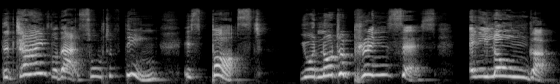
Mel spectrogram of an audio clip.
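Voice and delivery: high, loud, emphatic decree; severe scolding. A narrator's reading. Headmistress strips the pupil of privileges, severely. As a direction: hammer out each new rule. Headmistress lays down new rules.

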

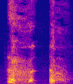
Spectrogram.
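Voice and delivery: dry rasping cough; chesty cough. Real, not acted. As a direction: cough from the tail end of flu. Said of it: "scusate per la tosse".

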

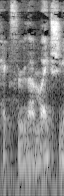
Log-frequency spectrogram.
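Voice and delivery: soft unvoiced whisper. Real, not acted. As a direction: breathe it out as a whisper. Wistful aside about candy molds.

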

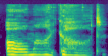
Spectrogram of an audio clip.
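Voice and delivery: slow, breathless whispered disbelief; awed whisper. Retold or imitated. Whispering in shock at her first offer. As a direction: breathe it out in stunned awe.

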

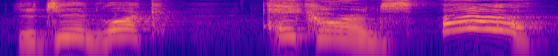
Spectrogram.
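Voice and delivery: high, loud, hammed-up discovery; mock excited shriek. Friend mocking Eugene's silly discovery, exaggerated excited cries. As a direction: squeal it with exaggerated amazement, rising to a cry.

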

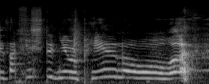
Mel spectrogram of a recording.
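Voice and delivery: high-pitched, drawn-out retold question through laughter; laughing disbelief. Recalling hearing a Liverpudlian girl speak, high laughing bafflement.

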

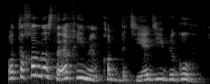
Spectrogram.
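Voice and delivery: ordinary delivery

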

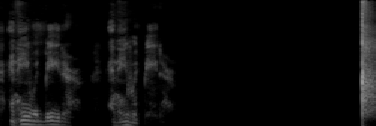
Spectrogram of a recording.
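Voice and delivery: hushed, breathy whisper of the beating; whispered aside to the congregation. Acted. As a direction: drop it to a secret whisper.

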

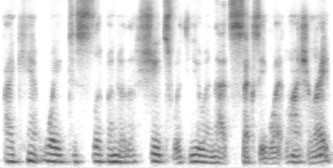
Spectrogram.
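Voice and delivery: low, soft mock-seductive murmur; sexy voice. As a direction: purr it like a hammed-up seducer. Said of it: "he says in a very sexy voice".

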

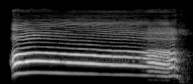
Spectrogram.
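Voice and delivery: high, long, loud shriek; sustained scream of pain. A narrator's reading. Boy with smoking pyjamas, screaming. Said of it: "screamed Tom".

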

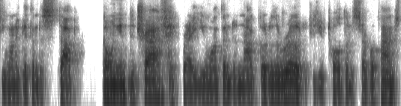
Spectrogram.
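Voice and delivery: ordinary talk

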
